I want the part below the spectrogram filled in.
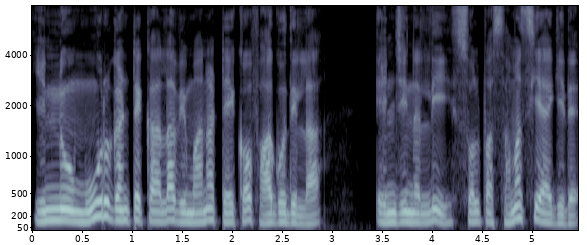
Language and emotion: Kannada, sad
